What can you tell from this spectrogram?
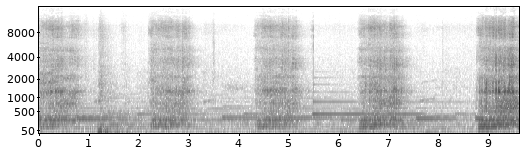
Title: The Snoring Sonata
